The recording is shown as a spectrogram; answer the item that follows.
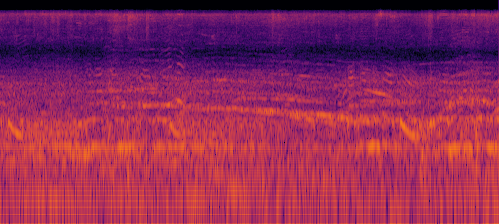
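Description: Several people's voices talking indistinctly over a steady low background rumble.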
